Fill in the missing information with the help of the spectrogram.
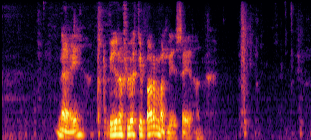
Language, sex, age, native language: Icelandic, male, 60-69, Icelandic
